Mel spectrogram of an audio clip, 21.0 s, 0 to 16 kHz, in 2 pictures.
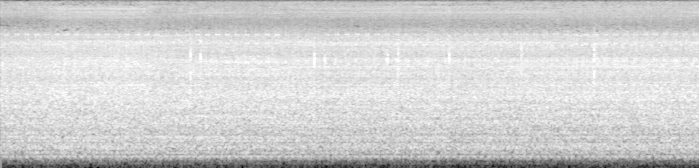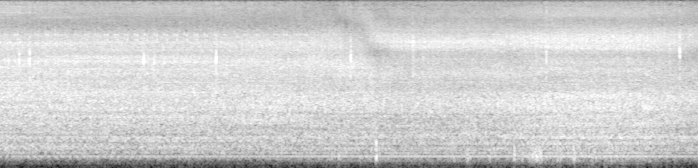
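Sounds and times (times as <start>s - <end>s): car engine idling: 0.0s - 20.9s
faint light engine ticks: 4.6s - 5.0s, 5.8s - 6.1s, 13.6s - 13.9s.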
